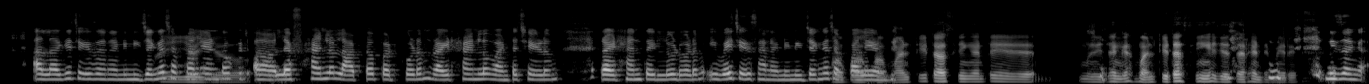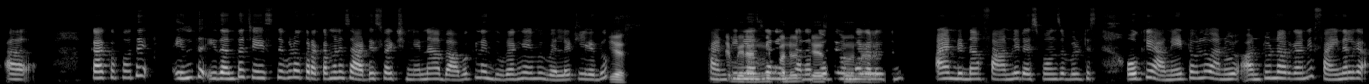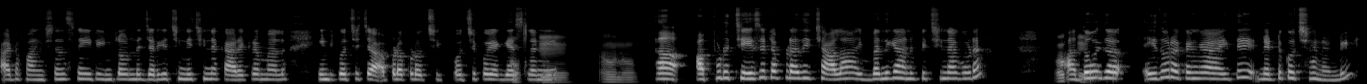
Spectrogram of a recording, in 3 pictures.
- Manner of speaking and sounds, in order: other background noise; in English: "లెఫ్ట్ హ్యాండ్‌లో ల్యాప్‌టాప్"; in English: "రైట్ హ్యాండ్‌లో"; in English: "రైట్ హ్యాండ్‌తో"; in English: "మల్టీ టాస్కింగ్"; in English: "మల్టీ"; chuckle; in English: "కంటిన్యూయస్‌గా"; in English: "యెస్"; in English: "అండ్"; in English: "ఫ్యామిలీ రెస్పాన్సిబిలిటీస్"; in English: "ఫైనల్‌గా"; in English: "ఫంక్షన్స్‌ని"; in English: "గెస్ట్‌లని"
- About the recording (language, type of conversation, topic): Telugu, podcast, ఇంటినుంచి పని చేసే అనుభవం మీకు ఎలా ఉంది?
